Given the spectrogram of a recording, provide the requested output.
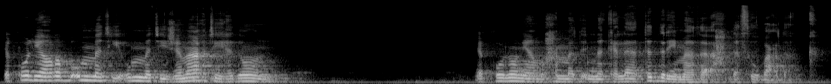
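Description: A man with a Levantine Arabic accent preaching a sermon, moving from loud urging to quiet, earnest asides. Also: mid-range voice, brisk, long pauses. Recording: roomy, distant from the mic.

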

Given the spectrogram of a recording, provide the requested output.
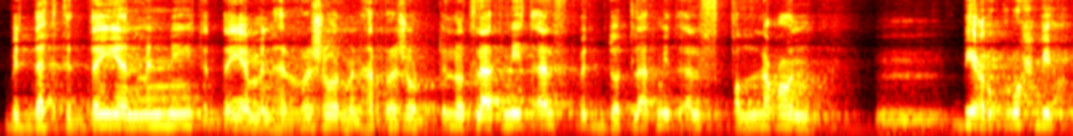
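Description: A man with a Levantine Arabic accent delivers a fast, impassioned sermon, swinging between loud exhortation and quiet asides. His voice sits a bit high, and he is heard from a distance in an echoing room. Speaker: preacher. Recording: roomy, distant from the mic.

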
